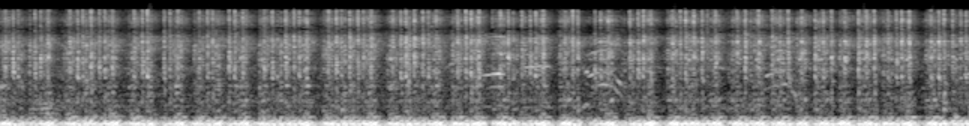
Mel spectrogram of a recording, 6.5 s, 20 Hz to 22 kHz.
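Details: Chevy Silverado 5.3 V8, 4WD, rebuilt after a bent rod: 0.020 over pistons, Summit stage 1 cam, beehive springs; a hung injector was fixed. Running: a deep, loud rumble with steady lumpy cam pulse, no knock or tick under revs. Healthy.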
